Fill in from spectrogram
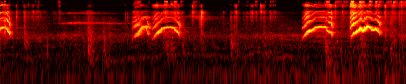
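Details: Small white lovebirds, part of a group of five kept as pets, give sharp, rising-then-falling chirps in paired bursts, one at the start, two near the middle and two more near the end, over quiet room background.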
